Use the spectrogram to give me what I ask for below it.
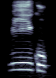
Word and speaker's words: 미국: No suena k, simplemente 국. Esta palabra significa los Estados Unidos. Se pronuncia 미국, 미국. No se pronuncia 미국. Suena 미국.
